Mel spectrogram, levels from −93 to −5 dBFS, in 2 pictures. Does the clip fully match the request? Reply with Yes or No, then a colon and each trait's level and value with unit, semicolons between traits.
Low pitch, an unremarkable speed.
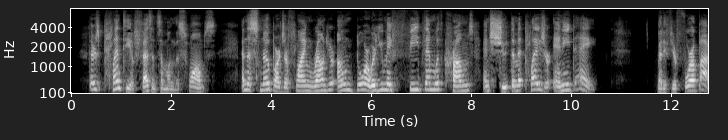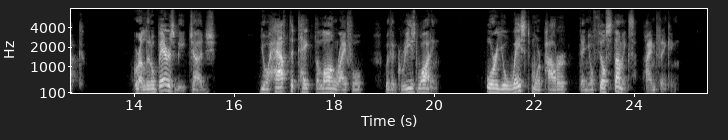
No: medium, 170 Hz; average, 155 wpm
